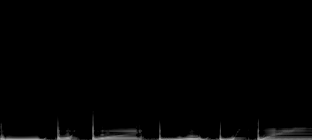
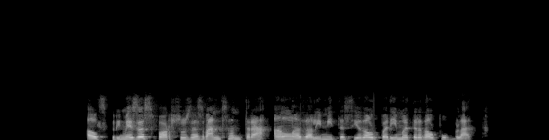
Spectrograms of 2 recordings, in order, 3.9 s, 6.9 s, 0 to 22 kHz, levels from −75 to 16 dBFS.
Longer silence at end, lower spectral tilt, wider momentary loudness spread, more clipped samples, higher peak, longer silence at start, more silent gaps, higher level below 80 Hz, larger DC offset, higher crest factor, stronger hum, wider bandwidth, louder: second, 0 s vs 0.95 s; first, -13 dB/octave vs -5.5 dB/octave; first, 15 LU vs 7 LU; neither; second, -12 dBFS vs -2 dBFS; second, 0 s vs 1.1 s; neither; first, -30 dBFS vs -64 dBFS; neither; second, 12 dB vs 18 dB; neither; second, 2.3 kHz vs 7.2 kHz; second, -25 LUFS vs -18 LUFS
